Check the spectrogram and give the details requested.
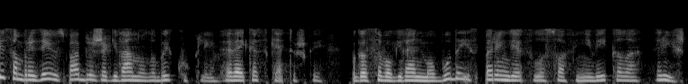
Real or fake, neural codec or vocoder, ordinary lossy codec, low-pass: real; none; AAC, 24 kbps; 5.4 kHz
